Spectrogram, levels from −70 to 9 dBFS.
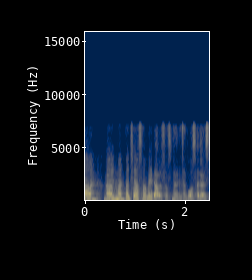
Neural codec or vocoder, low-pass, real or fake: codec, 16 kHz, 0.5 kbps, FreqCodec, smaller model; 7.2 kHz; fake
